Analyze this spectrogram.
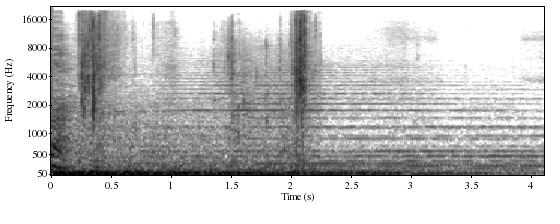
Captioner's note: liquid pouring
